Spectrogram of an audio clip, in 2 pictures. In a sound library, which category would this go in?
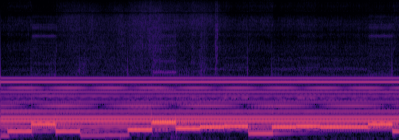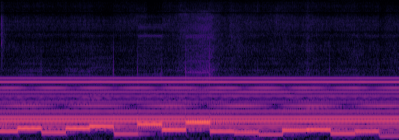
Soundscapes > Synthetic / Artificial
